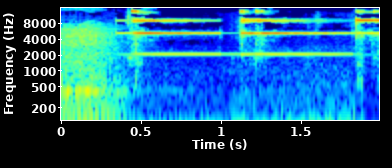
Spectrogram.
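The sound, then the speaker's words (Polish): A bicycle bell rings three times, each a bright metallic ding that sustains and slowly fades, with a brief muffled noise before the first ring. “Dzwonek oznacza, że będziemy rozmawiać o rowerach.”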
